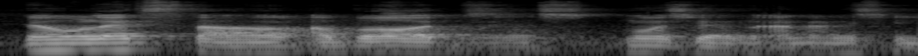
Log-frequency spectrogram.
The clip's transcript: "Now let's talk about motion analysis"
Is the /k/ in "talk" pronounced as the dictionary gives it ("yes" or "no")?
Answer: no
